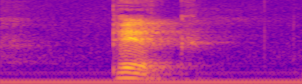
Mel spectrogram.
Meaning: harvest, yield, crop
- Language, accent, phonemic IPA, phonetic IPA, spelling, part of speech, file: Armenian, Western Armenian, /peɾk/, [pʰeɾkʰ], բերք, noun, HyW-Hy-բերք.ogg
